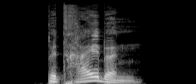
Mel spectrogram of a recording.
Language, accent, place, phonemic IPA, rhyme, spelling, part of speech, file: German, Germany, Berlin, /bəˈtʁaɪ̯bən/, -aɪ̯bən, betreiben, verb, De-betreiben.ogg
- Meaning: 1. to run, to operate (a business, an engine, etc.) 2. to do (sport, trade) 3. to pursue (a policy, a goal) 4. to pursue (someone) in order to collect a debt; to dun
